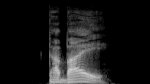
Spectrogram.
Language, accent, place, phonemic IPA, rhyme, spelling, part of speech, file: German, Germany, Berlin, /daˑˈbaɪ̯/, -aɪ̯, dabei, adverb, De-dabei.ogg
- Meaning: 1. pronominal adverb of bei (replaces bei + demonstrative or personal pronoun, unless referring to people) 2. with one, on one 3. indeed, (but) actually (expressing a contradiction)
